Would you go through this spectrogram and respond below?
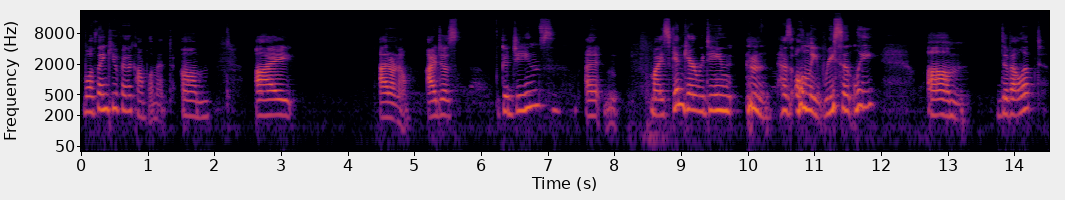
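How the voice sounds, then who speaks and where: A woman's voice: medium pitch, animated, slow pace, pauses often, fairly bright tone. A woman in her forties chatting casually and candidly on a livestream, rambling as she answers viewer comments. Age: 40s. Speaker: livestream host, truck driver.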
